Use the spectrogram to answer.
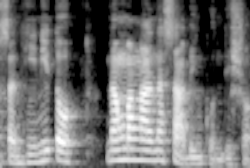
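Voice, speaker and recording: Bright and sharp in tone, a man speaks with a Filipino accent. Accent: Filipino (Tagalog). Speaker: nurse educator. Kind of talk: health education lecture. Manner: formal.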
